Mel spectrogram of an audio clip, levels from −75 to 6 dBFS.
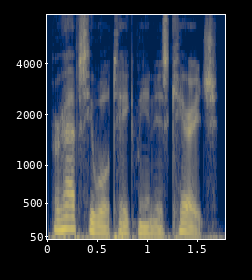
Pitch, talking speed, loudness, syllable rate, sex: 105 Hz, 270 wpm, -17 LUFS, 6.6 syllables/s, male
